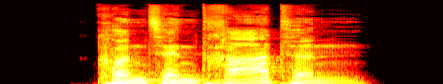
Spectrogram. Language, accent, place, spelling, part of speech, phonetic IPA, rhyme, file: German, Germany, Berlin, Konzentraten, noun, [kɔnt͡sɛnˈtʁaːtn̩], -aːtn̩, De-Konzentraten.ogg
- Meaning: dative plural of Konzentrat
